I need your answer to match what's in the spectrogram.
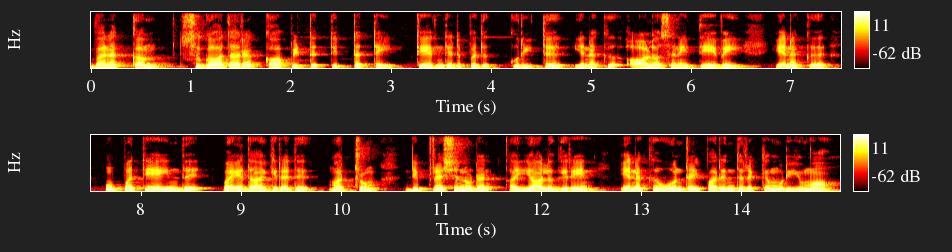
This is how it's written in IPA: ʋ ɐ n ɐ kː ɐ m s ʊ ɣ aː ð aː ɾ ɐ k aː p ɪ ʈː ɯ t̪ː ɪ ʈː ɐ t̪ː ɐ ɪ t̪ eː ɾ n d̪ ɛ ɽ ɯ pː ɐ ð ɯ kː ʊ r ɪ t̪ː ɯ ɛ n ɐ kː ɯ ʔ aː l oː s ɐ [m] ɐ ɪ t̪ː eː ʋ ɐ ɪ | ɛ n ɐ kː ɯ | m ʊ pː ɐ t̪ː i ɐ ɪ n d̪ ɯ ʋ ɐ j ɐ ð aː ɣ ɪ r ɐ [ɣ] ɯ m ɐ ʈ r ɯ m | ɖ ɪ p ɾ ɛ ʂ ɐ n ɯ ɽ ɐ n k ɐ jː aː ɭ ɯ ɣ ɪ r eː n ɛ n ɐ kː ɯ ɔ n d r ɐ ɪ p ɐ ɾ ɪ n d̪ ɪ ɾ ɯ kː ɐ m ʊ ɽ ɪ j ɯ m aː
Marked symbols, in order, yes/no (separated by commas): no, no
